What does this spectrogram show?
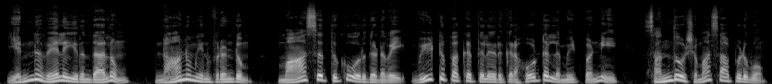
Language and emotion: Tamil, happy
